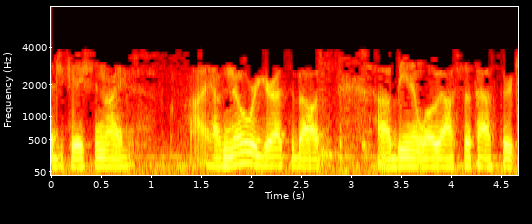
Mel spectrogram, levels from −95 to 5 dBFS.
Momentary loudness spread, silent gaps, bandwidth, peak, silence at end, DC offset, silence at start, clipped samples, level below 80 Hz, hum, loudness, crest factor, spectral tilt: 15 LU; none; 4 kHz; 0 dBFS; 0 s; 0.5%; 0 s; under 0.1%; -36 dBFS; none; -14 LUFS; 14 dB; -13.5 dB/octave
